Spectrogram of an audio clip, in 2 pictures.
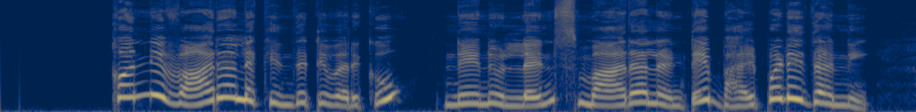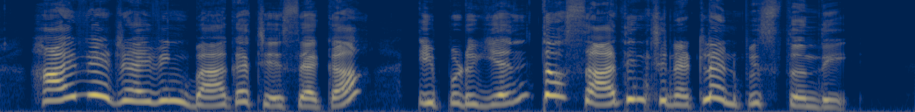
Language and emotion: Telugu, happy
